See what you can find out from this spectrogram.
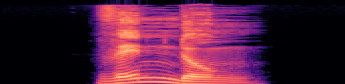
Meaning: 1. turn 2. expression, phrase
- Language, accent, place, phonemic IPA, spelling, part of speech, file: German, Germany, Berlin, /ˈvɛndʊŋ/, Wendung, noun, De-Wendung.ogg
